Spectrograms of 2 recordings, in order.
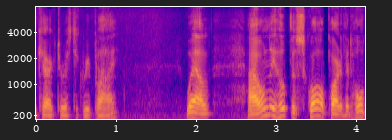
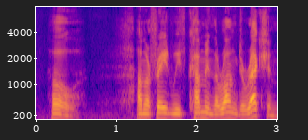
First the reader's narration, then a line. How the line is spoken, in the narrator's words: sighed tender-hearted Will, shaking his head dubiously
